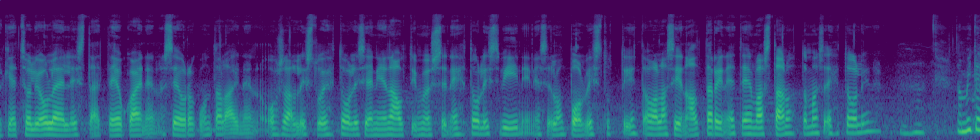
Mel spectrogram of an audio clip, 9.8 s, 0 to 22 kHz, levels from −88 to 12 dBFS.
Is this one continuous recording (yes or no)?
yes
